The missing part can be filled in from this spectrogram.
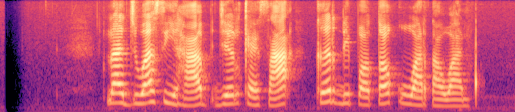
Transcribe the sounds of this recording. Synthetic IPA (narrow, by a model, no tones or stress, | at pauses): nad͡ʒuasiɦab̚d͡ʒɨŋkɛsaʔ | kɨrdipɔt̪ɔkuwart̪awan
